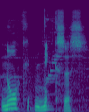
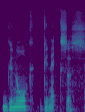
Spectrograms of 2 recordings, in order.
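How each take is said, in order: First: Both words begin with a plain N sound. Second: Both words begin with a G sound before N.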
